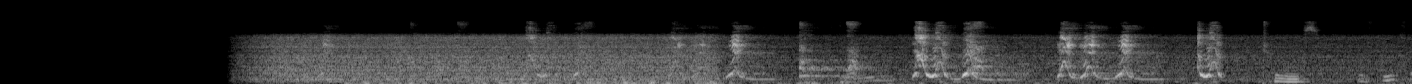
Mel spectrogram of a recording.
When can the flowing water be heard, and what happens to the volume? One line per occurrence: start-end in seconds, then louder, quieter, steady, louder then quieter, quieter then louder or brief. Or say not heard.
2.3-14.0 quieter.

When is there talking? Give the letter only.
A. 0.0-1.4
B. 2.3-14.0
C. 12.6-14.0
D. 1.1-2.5
C.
